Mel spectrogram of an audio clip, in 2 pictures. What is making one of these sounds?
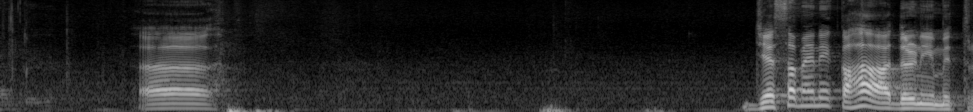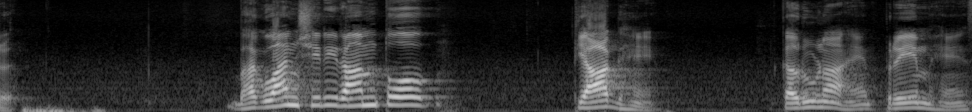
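A middle-aged man speaks calmly into microphones, pausing between phrases.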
